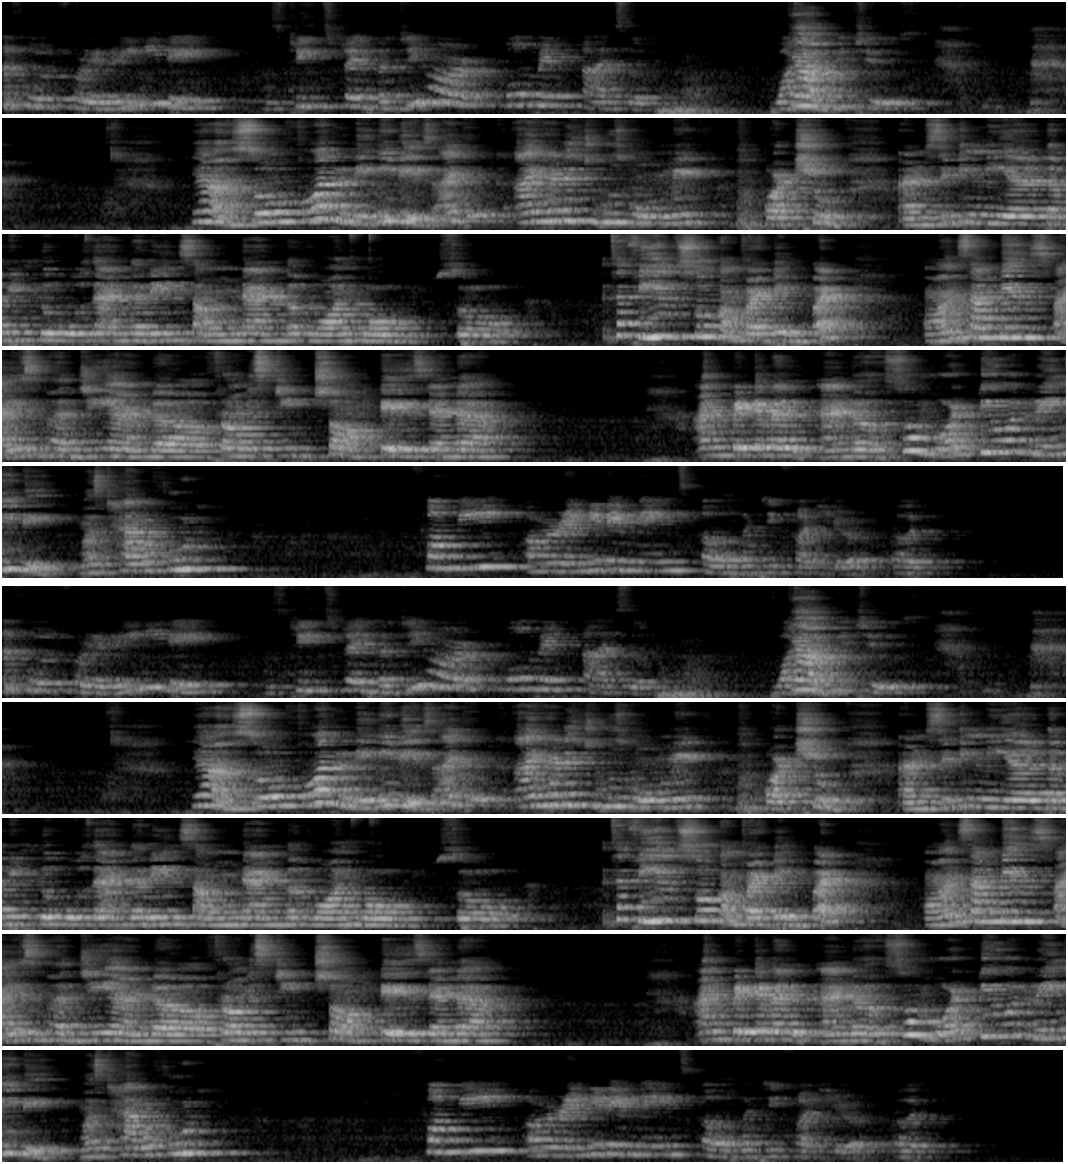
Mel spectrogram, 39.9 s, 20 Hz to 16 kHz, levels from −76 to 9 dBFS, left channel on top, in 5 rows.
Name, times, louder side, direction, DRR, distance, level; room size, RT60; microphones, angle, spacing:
voice 1, 0.0-1.5 2.0-4.9 5.8-6.7 35.1-38.8, left 1 dB, 45° left, -3 dB, 0.8 m, -31 dB
voice 2, 4.9-5.2 5.9-6.2 7.7-8.0 8.8-9.1 9.4-19.8 20.5-22.5 22.9-27.7 28.8-33.5, equal, 10° left, -6 dB, 0.7 m, -24 dB
3.4 x 2.1 x 3.1 m, 0.81 s
head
